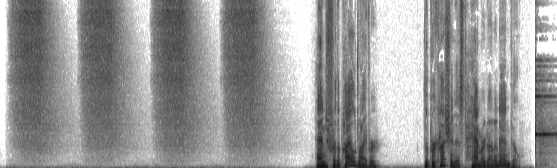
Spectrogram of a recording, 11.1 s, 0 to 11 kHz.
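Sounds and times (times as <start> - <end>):
hissing air from a scuba tank imitating steam: 0.0 - 5.8
speech: 6.3 - 7.6, 8.5 - 10.5.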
